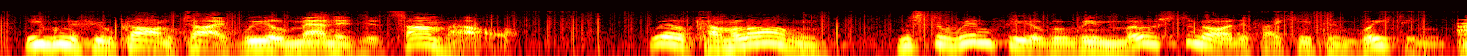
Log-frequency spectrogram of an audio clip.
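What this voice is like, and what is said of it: English accent, butler voice. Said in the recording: “the butler with the English accent”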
